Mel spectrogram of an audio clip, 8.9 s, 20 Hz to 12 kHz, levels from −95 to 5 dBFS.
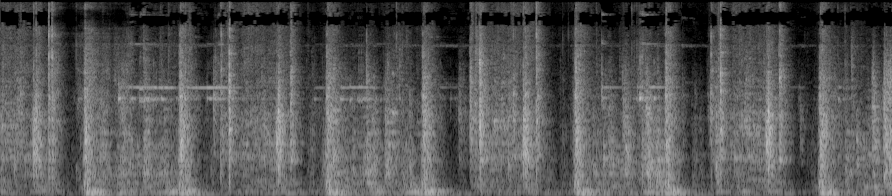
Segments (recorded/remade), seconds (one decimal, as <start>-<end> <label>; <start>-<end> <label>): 0.0-0.5 recorded; 0.5-1.3 remade; 1.3-8.9 recorded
